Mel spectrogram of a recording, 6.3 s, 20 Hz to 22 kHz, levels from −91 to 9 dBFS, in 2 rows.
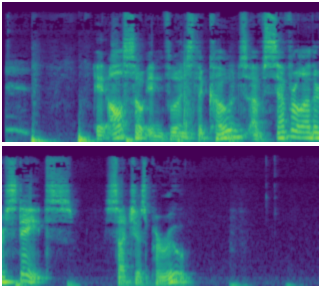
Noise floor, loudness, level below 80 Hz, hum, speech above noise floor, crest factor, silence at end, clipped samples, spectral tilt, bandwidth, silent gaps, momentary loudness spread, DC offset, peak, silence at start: -46 dBFS; -14 LUFS; -28 dBFS; none; 32 dB; 16 dB; 0.3 s; under 0.1%; -3.5 dB/octave; 16.5 kHz; none; 12 LU; under 0.1%; 0 dBFS; 0.05 s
